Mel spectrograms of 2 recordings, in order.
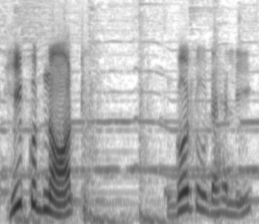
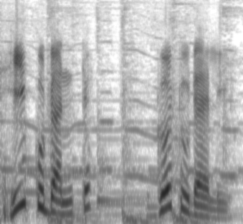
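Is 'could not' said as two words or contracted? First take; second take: two words; contracted. First: Could not is said as two full words. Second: Could not is contracted into one word, couldn't.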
